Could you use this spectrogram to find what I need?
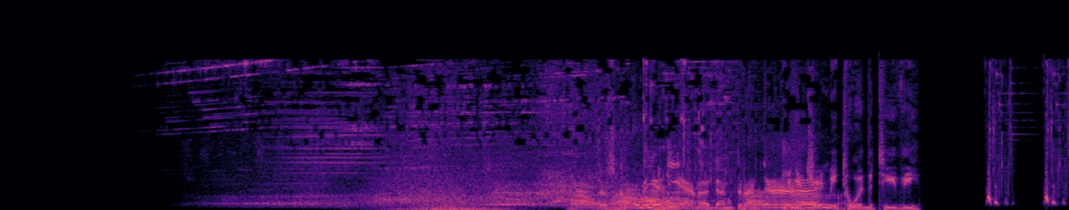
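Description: A magical whoosh swells and roars, then cuts off.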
